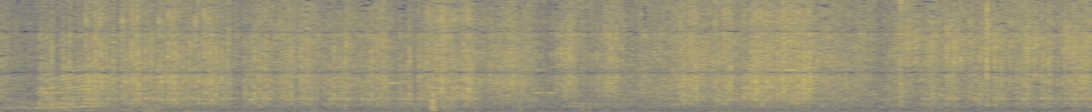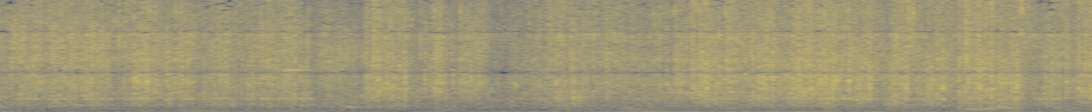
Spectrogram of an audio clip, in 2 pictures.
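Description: Busy press-room din: murmuring voices with many quick camera shutter clicks going off during a photo call, over a low steady hum.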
